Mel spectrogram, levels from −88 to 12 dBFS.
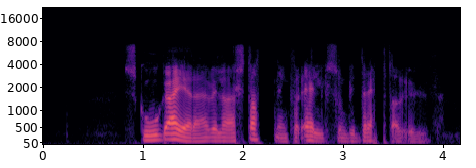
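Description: Just after "vil ha", at 2.07 s, an AMR rate drop sets in and lasts until 4.00 s. The wideband AMR-WB coding, clear before this point, suddenly turns rough, buzzy and synthetic, which fits the codec falling from its top rate to its lowest, around 6.6 kbit/s. Unlike a switch to narrowband or a packet loss, the treble stays and nothing drops out; only the texture coarsens.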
